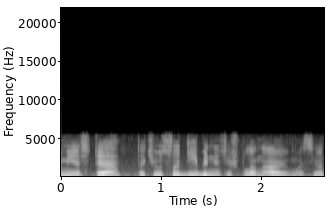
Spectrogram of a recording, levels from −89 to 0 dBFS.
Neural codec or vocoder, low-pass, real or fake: none; 5.4 kHz; real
